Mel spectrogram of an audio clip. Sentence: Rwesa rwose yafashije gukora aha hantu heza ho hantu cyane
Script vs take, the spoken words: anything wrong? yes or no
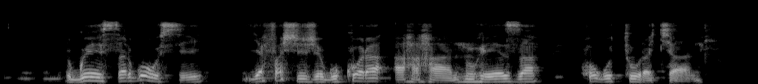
yes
